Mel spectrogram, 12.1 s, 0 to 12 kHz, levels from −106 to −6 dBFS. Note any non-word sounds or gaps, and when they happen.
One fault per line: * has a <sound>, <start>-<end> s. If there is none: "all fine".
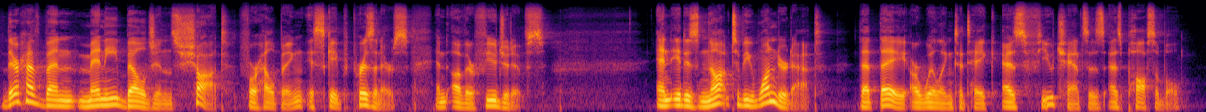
all fine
